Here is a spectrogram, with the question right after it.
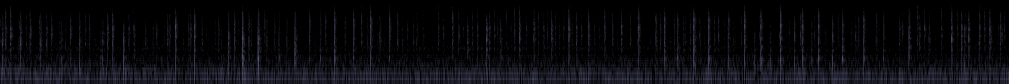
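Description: Long acrylic nails rapidly tap the face of a hollow white plastic skull-shaped cup held up close. The result is a quiet, continuous stream of crisp, bright clicks, each dying away almost instantly, with a hollow plastic tone underneath and a faint steady low hum throughout.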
